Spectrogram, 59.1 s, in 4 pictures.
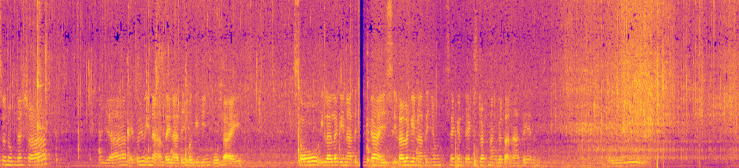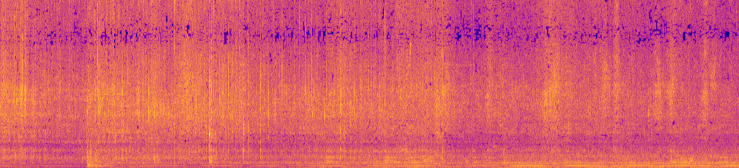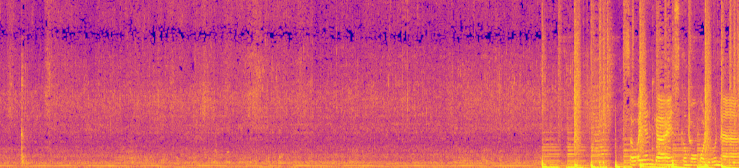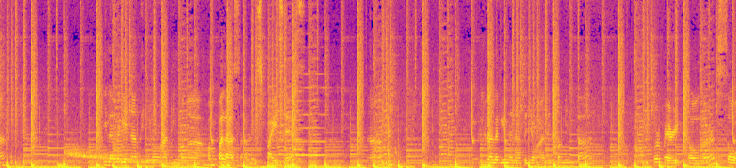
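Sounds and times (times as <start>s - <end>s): liquid sizzling in hot pan: 0.0s - 59.0s.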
